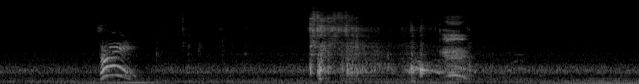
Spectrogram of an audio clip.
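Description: A man shouts the count of 'three' and, about two seconds later, the duelling flintlock pistols fire in a sudden loud burst of gunshot noise that rings on briefly, with a second, shorter burst about a second after.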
